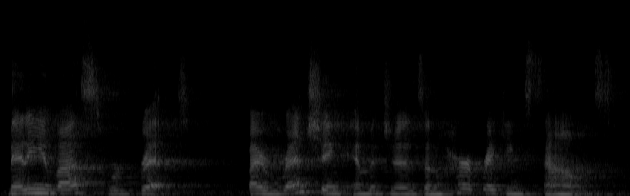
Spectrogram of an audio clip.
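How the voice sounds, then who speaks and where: Bright-voiced woman giving a video presentation. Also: medium pitch, unhurried. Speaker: guest speaker on video. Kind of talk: prepared presentation. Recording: echoey room with long reverb.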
